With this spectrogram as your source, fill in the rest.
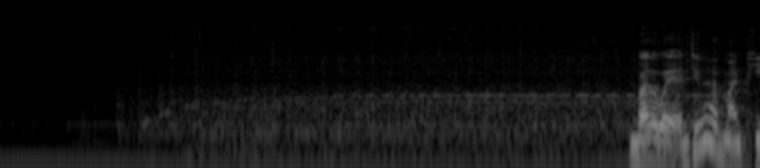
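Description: A sewing machine whirs steadily as it stitches.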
